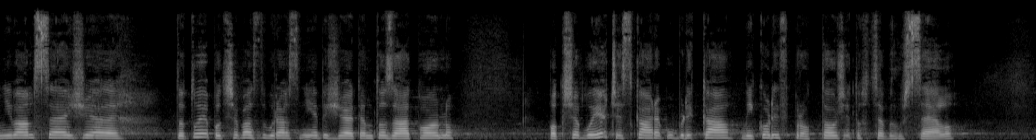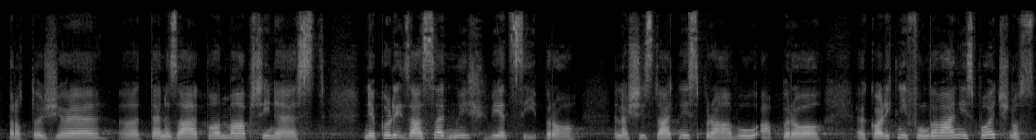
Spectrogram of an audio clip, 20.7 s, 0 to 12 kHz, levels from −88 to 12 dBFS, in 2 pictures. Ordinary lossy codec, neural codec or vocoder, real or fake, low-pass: AAC, 64 kbps; codec, 24 kHz, 0.9 kbps, WavTokenizer, medium speech release version 1; fake; 10.8 kHz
